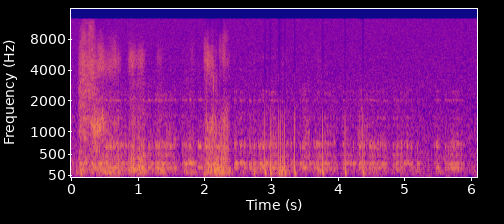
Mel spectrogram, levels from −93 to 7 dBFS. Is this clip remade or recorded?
recorded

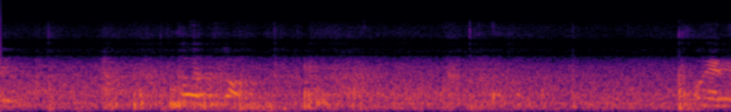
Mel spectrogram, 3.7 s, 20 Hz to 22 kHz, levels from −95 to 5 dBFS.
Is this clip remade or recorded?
recorded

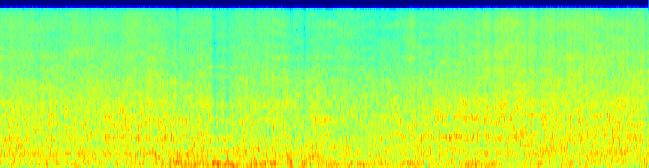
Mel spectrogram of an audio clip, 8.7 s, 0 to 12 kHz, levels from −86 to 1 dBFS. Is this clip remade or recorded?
remade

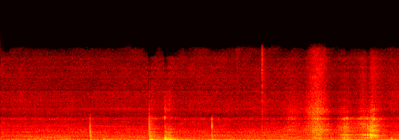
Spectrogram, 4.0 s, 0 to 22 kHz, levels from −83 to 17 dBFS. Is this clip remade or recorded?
remade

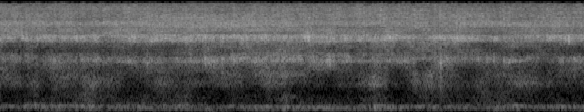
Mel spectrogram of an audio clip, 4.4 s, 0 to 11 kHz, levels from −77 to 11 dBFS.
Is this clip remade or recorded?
remade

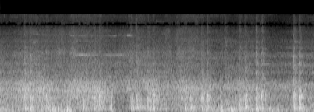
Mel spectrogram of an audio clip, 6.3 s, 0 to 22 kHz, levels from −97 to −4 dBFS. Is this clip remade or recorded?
recorded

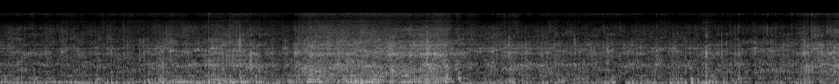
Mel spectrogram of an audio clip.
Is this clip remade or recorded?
remade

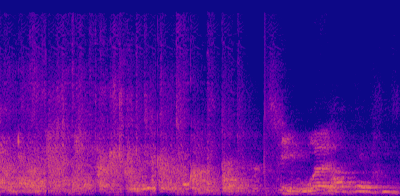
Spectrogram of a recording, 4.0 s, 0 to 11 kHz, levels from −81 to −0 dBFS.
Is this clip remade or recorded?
remade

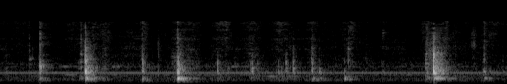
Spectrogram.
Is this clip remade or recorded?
recorded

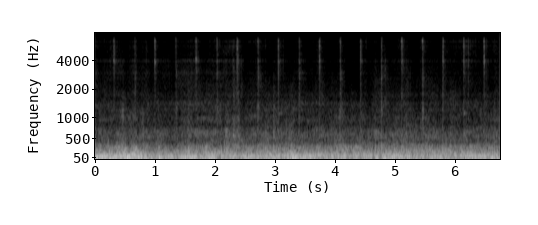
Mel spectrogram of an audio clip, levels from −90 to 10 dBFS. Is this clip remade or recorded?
remade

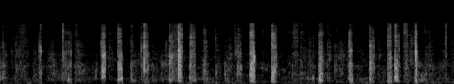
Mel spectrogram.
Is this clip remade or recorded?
remade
